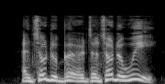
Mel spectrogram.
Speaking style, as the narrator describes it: Toby said angrily

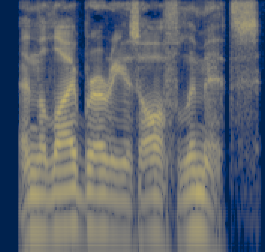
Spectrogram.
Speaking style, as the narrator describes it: I growl

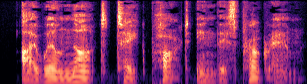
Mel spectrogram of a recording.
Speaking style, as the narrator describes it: she said evenly

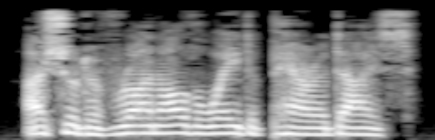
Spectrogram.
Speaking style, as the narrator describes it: he said thickly

